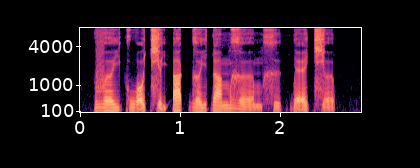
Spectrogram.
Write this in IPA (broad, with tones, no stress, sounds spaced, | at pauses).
v əː˧ j k w ɔ̰˧˥ t͡ɕ ə̰˧˨ j ʔ a˦˥ k̚ ɣ ə˧ j ɗ a˧ m ɣ əː˧˩ m x ɨ˨˩ k̚ l ɛ̰˧˥ t͡ɕ ə˨˩ p̚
